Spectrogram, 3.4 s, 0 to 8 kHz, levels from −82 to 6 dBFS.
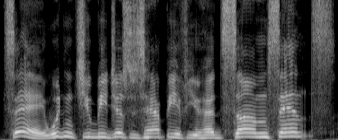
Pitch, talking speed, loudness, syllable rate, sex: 190 Hz, 215 wpm, -17 LUFS, 4.3 syllables/s, male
